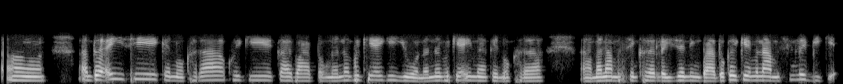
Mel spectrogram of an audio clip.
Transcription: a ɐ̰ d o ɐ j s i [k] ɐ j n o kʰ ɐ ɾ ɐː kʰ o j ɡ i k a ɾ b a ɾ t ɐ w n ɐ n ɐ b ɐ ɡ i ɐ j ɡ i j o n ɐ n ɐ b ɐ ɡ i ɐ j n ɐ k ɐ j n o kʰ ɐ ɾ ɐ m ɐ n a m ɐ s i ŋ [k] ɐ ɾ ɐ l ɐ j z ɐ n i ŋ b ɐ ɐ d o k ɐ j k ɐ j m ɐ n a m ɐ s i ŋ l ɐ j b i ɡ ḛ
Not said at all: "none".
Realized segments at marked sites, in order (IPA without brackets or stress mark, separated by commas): k, kʰ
